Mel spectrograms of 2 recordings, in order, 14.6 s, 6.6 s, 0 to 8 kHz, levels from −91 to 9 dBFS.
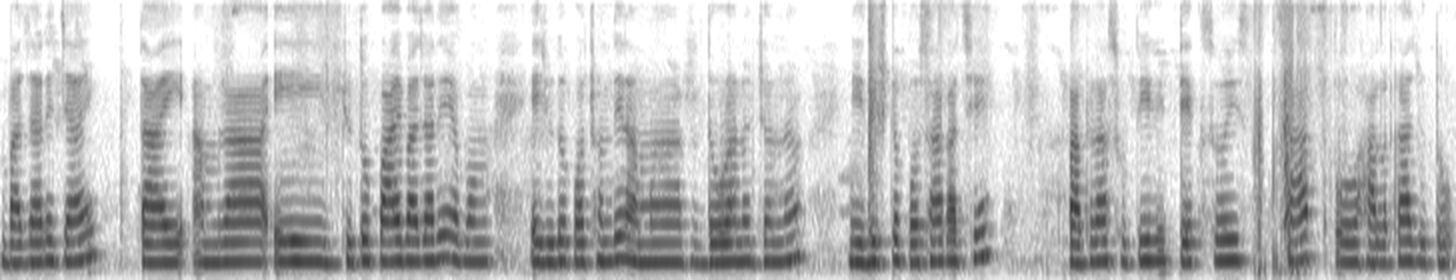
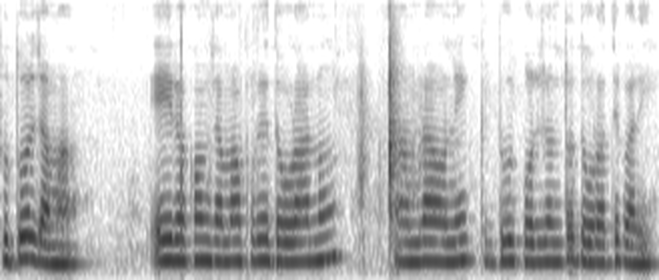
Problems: background sounds at intervals, background conversations at intervals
